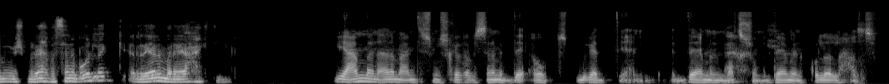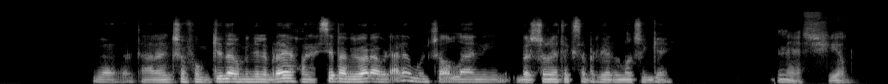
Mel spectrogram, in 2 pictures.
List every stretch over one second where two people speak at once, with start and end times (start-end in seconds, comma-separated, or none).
none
